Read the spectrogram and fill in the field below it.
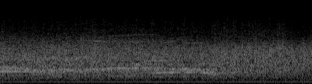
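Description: At a Masters snooker match, the crowd gives a soft, steady patter of applause after a shot, faint and evenly sustained throughout.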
